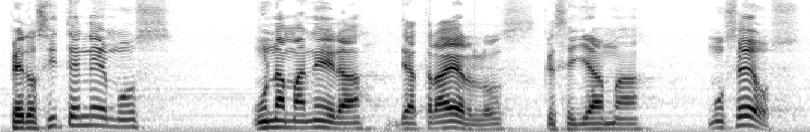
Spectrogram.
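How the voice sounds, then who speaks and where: A man's voice: medium pitch, unhurried, bright, forceful tone. A man with a Mexican Spanish accent gives a conversational conference talk, putting questions to the audience and often restarting his phrases. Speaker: museum director giving a conference talk. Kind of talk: conference lecture. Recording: long hall reverb.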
